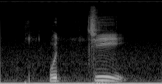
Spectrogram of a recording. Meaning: 1. summit, peak 2. zenith, meridian
- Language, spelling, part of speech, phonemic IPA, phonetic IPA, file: Tamil, உச்சி, noun, /ʊtʃtʃiː/, [ʊssiː], Ta-உச்சி.ogg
